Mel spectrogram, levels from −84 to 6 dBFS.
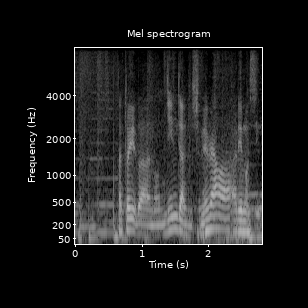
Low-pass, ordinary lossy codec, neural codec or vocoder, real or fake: none; none; codec, 16 kHz, 1 kbps, X-Codec, HuBERT features, trained on general audio; fake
